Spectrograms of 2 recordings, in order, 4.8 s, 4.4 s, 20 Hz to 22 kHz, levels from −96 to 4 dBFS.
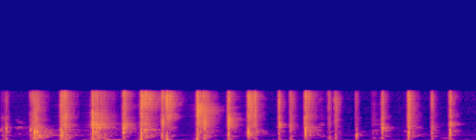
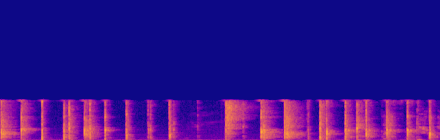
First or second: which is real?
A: second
